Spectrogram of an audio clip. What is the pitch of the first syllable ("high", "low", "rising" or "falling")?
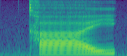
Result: rising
